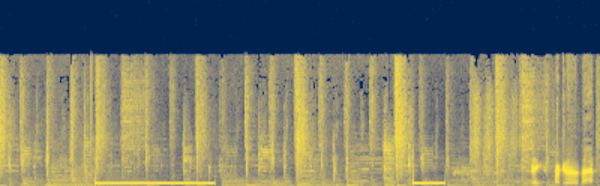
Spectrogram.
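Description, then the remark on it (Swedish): A telephone ringing tone sounds twice as the radio show Mix Megapol in Göteborg places a call, a long steady beep and then a shorter one, fairly loud and mixed with overlapping voices and busy background sound. “Jag ringer nu.”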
